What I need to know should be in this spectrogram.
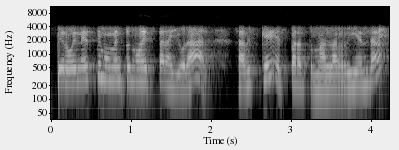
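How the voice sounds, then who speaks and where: A woman calling a radio show, telling a family story emphatically and checking in with "¿verdad?" often. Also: mid-range voice. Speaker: radio caller. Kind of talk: phone-in storytelling. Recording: tinny phone line.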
